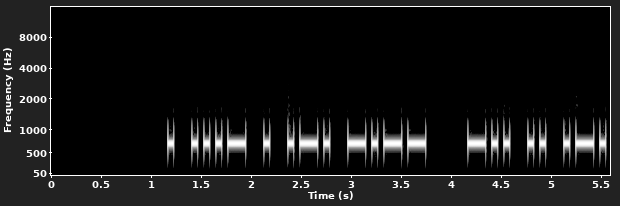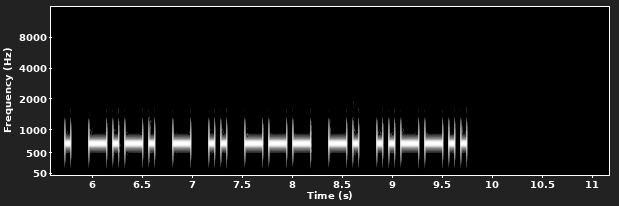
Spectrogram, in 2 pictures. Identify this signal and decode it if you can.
Morse code, heard as a keyed tone, about 21 wpm, 700 Hz. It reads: EVERY DIRECTION?
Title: Sentences from Top 1000 Words - Review Part 5 - 20wpm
